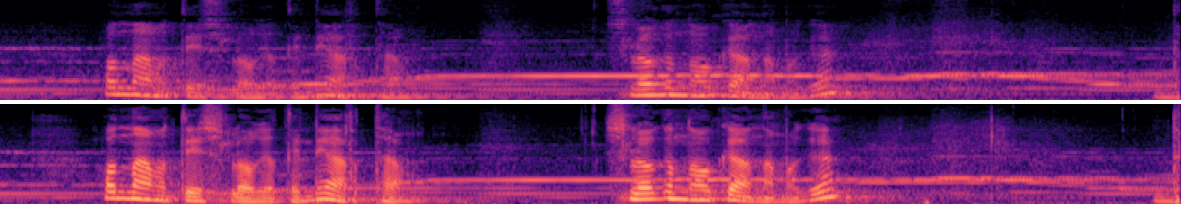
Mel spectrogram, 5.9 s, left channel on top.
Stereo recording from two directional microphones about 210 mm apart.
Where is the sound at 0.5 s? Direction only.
30° right (ahead or behind).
